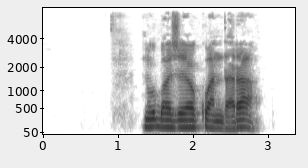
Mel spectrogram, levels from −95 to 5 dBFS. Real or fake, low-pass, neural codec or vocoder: real; 7.2 kHz; none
